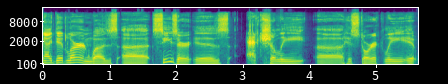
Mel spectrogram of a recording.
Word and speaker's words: Caesar: Caesar is pronounced with an S sound in English and with a K sound in Latin.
